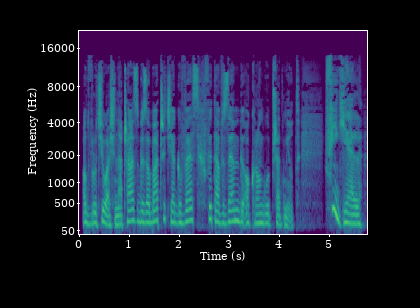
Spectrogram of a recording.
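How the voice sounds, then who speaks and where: Casting: measured audiobook narrator, husky, dry booth sound. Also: medium pitch, no echo. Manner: steady, measured storytelling.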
